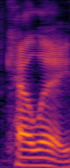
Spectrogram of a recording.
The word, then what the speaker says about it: Calais: by some enthusiastic admirers calais c-a-l-a-i-s you can google some of these things i mean just right there french city kelly you get it trust me calais will come up if you spell it c-a-l-e-y but i'm happy to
